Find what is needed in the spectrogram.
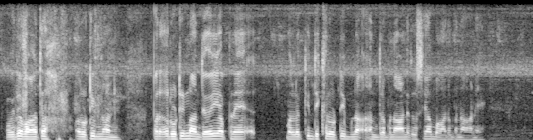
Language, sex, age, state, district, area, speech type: Dogri, male, 18-30, Jammu and Kashmir, Kathua, rural, spontaneous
